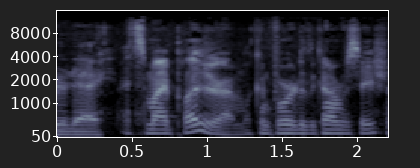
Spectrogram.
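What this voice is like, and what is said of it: Nasal voice from a cold. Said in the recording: “you're fighting a little bit of a cold ... I sound a little nasal, this is not my normal voice.”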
